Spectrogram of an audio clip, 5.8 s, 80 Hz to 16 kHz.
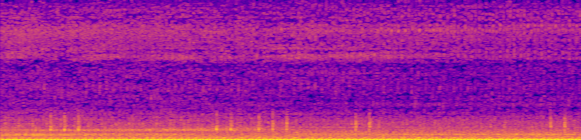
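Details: Mercedes W124 E200 M111 engine, knock sometimes absent, mainly when warm: running with quick steady tapping roughly three or four beats a second over deep hum; internal engine knock, cause unknown.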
